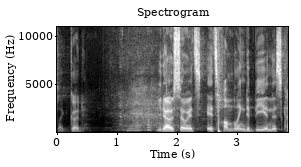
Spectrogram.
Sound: laugh

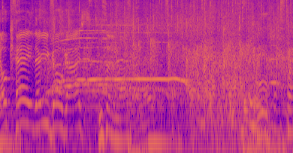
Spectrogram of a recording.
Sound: cheers and applause

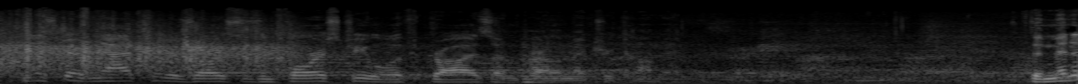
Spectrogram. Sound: applause

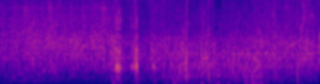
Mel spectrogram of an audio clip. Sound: audience applauding

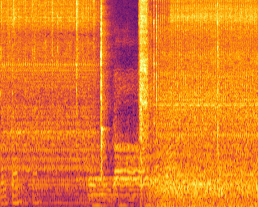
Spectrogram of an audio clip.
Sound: projector clicking

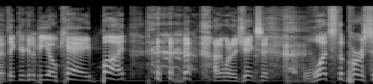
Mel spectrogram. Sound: laughs

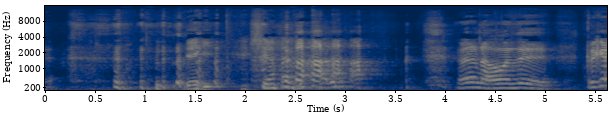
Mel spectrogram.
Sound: laughs

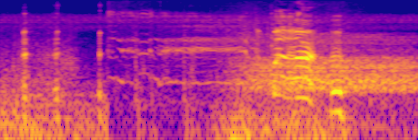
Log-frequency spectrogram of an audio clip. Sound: quietly; grunts

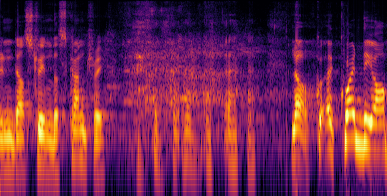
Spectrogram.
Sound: people laughing

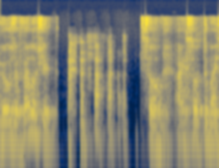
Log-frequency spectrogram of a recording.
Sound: laughs

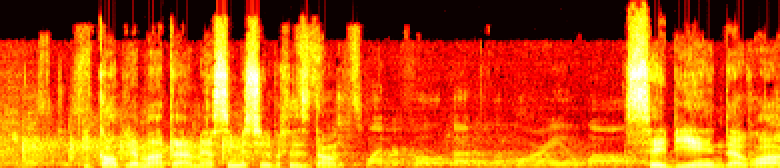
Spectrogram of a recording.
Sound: applause

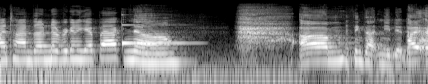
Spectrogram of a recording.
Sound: sighs

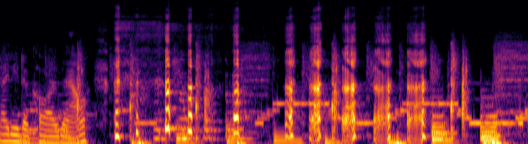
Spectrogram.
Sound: laughs

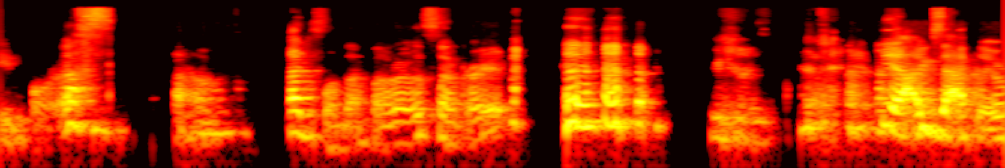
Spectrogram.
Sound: laughing

